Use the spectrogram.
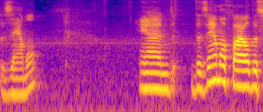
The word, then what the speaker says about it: XAML: created this this file this xaml file which is pronounced zaml and the zaml file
